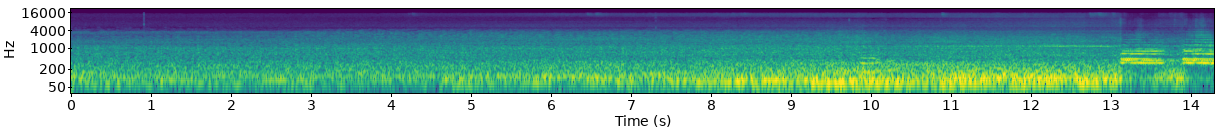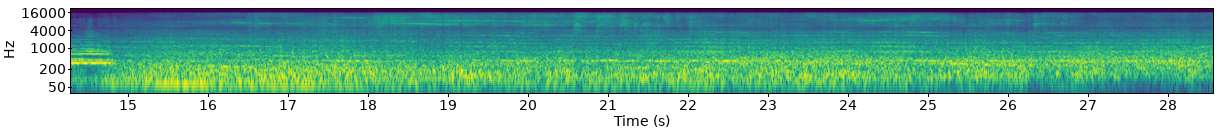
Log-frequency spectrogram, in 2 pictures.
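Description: A Norfolk Southern intermodal freight led by GE C44-9W diesel locomotives approaches at about 50 mph, its engine rumble building. About halfway through, the lead locomotive's air horn sounds two short blasts as it passes. The intermodal cars then roll by with steady wheel-and-rail noise and thin, high-pitched wheel squeals.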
